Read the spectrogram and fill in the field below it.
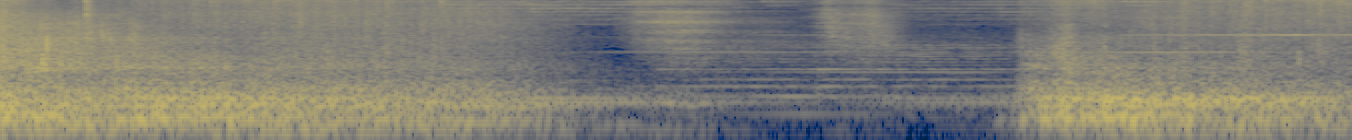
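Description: A Confringo spell explosion in Hogwarts Legacy gives a loud, rumbling blast that decays into a quieter, tonal lull, then a second heavy burst erupts near the end.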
